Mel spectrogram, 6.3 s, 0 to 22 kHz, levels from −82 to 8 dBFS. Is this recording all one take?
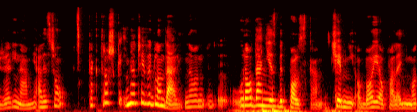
yes; 0 cuts

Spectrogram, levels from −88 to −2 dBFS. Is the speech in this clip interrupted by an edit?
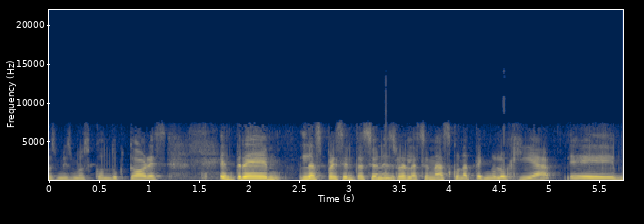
yes; 1 cut; at 1.7 s

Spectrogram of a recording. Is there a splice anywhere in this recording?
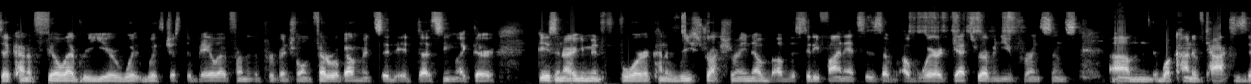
no; 0 cuts

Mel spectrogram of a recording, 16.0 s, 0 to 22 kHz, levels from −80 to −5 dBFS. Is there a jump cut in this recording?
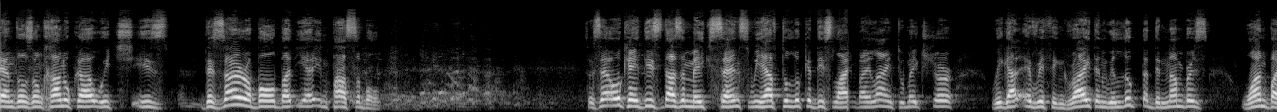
no; 0 cuts

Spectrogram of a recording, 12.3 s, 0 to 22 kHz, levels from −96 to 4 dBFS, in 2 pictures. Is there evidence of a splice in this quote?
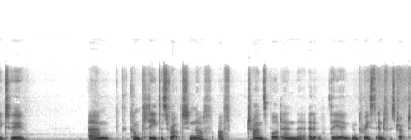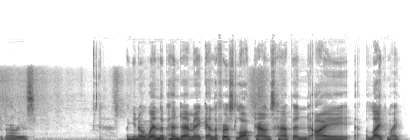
no; 0 cuts

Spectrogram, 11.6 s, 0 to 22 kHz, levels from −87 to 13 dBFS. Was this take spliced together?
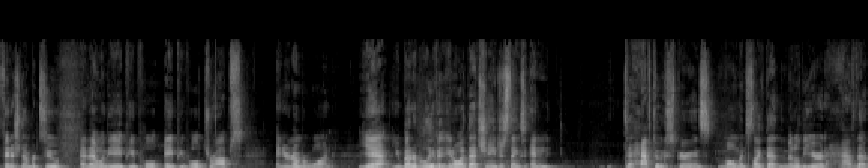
no; 0 cuts

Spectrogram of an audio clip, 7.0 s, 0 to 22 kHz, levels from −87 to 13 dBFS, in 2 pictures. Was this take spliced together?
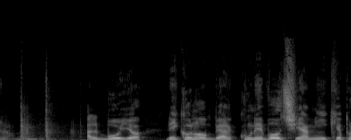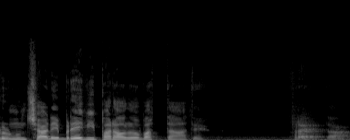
no; 0 cuts

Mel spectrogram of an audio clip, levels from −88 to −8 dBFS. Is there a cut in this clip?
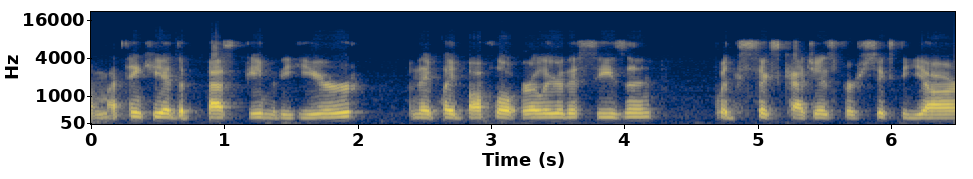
yes; 1 cut; at 4.8 s

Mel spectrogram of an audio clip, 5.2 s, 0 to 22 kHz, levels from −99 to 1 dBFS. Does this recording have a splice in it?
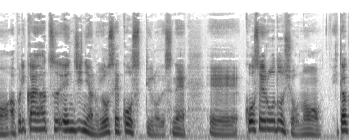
no; 0 cuts

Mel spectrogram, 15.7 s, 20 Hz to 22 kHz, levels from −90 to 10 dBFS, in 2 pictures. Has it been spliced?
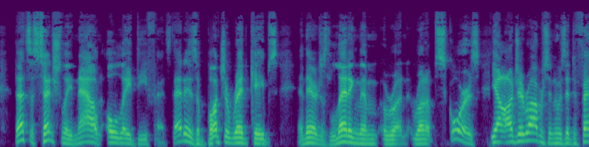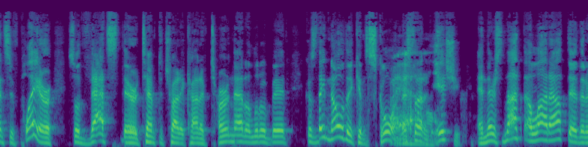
yes; 3 cuts; at 1.3 s, 6.5 s, 14.1 s

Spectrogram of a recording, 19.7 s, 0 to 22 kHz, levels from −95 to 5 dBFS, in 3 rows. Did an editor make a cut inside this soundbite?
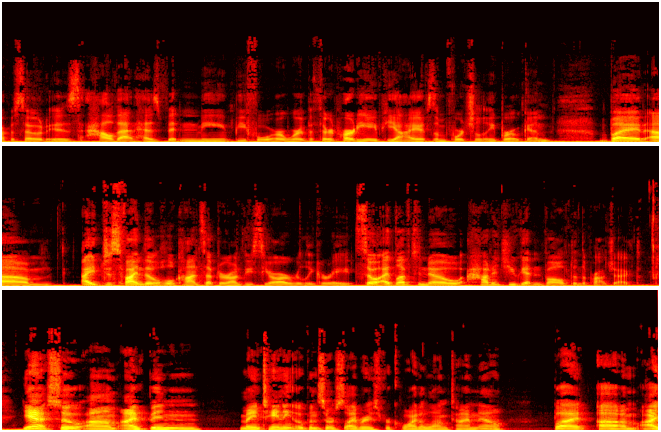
no; 0 cuts

